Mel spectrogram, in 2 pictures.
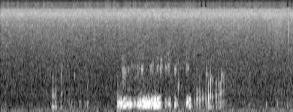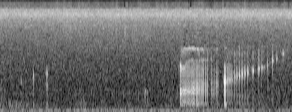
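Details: Stomach noises right after eating grapes; short bubbling gurgles followed by a rising squeaky rumble. Normal digestive bowel sounds (borborygmi).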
